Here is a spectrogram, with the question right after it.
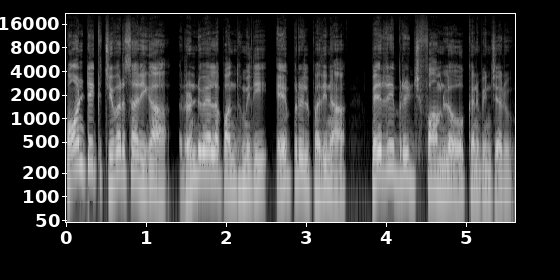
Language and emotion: Telugu, neutral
